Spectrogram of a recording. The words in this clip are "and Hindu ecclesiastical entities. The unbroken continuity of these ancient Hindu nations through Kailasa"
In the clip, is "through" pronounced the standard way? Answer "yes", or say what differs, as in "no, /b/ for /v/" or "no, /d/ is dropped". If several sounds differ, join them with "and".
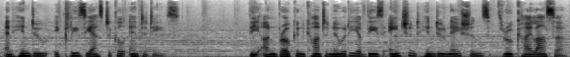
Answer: yes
